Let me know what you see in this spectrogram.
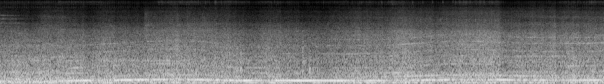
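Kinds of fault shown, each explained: Gain pumping: the gain is pulled down by around 5 dB on each loud sound throughout, likely from excessive input gain and a fast limiter.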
